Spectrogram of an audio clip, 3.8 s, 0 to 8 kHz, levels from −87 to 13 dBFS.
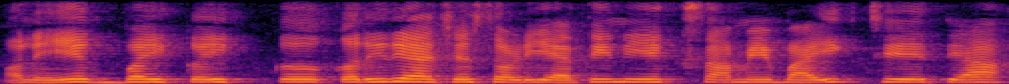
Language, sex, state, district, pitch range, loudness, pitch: Gujarati, female, Gujarat, Gandhinagar, 230-250 Hz, -16 LUFS, 240 Hz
